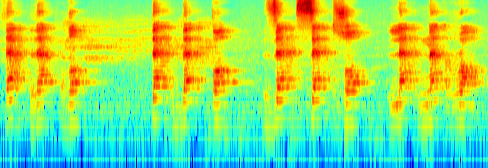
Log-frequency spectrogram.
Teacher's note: زبان کی نوک سے ادا ہونے والے حروف 12 ہیں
